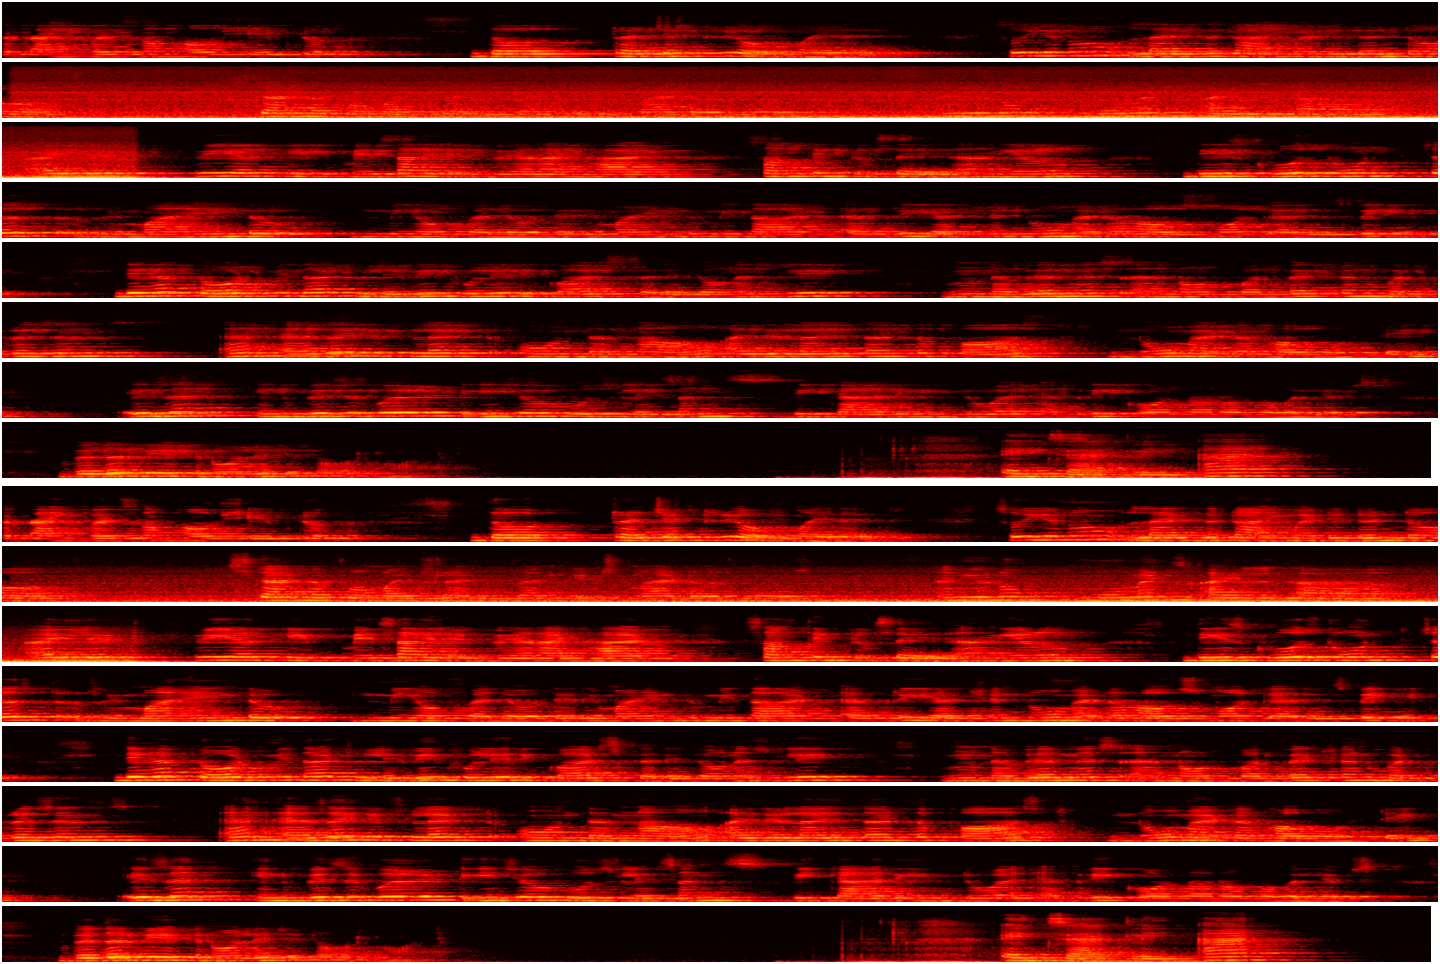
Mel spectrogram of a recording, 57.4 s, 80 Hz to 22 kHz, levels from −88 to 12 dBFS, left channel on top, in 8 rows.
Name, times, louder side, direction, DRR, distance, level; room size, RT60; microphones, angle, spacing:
voice 1, 0.0-1.7 2.3-4.4 5.0-7.5 8.3-11.3 11.8-14.2 14.5-17.8 18.2-19.8 20.3-28.7 29.3-33.0 33.4-36.5 37.0-41.1 41.4-43.0 43.7-49.9 50.5-52.3, right 2 dB, 75° right, 7 dB, 6.8 m, -33 dB
sound 1, 7.2-15.1, equal, 60° left, 1.8 m, -22 dB
voice 2, 54.8-56.5, right 1 dB, 50° right, 8 dB, 5.8 m, -30 dB
27.0 x 18.0 x 9.4 m, 0.71 s
head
